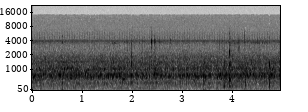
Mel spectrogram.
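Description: Boat engine running steadily, with water rushing along the hull as the boat moves. A few faint short splashes come near the end as dolphins surface at the bow.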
